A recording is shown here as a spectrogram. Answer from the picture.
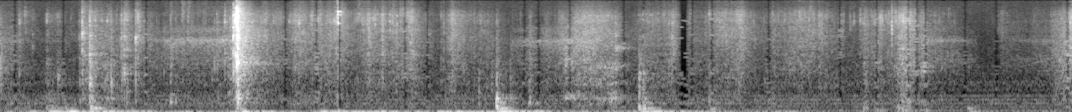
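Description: Plastic shrink-wrap being peeled and torn off a sports-card hobby box: faint crinkling and tearing, with small clicks. A sharp snap comes a little under two seconds in, the loudest sound.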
